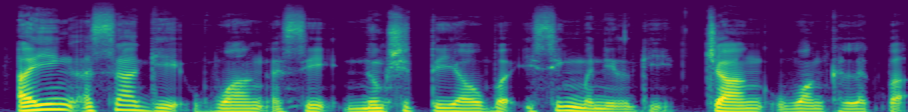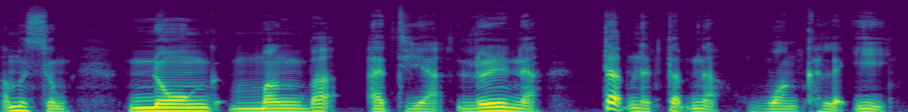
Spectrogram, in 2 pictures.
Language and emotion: Manipuri, neutral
